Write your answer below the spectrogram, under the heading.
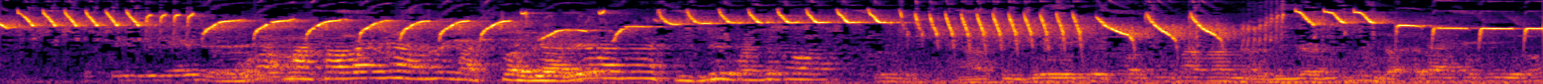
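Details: Vigorous canary song for training other canaries: a fast high trill, then rolling rising notes, a steady whistled trill, and bursts of very rapid sharp syllables, with softer lower warbling in the background.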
